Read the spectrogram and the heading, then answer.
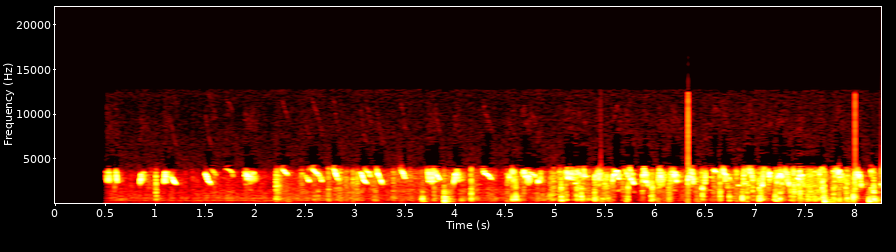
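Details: Many baby chicks outside for the first time, given earthworms, peeping constantly in a dense, overlapping chorus of short high chirps that grow busier and louder toward the end.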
